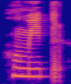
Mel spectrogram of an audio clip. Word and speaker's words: human: We need to pay attention to the letter U in words like humid, huge, and human. There's a hidden U sound in there. It shouldn't be like humanit.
